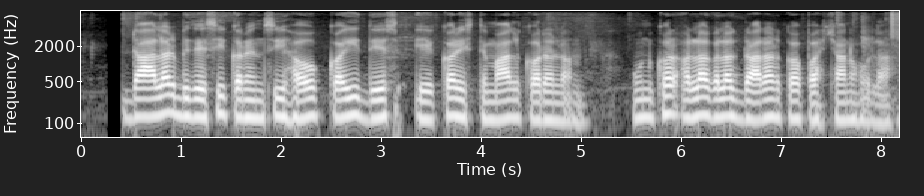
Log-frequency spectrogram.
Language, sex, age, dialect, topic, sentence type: Bhojpuri, male, 36-40, Western, banking, statement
